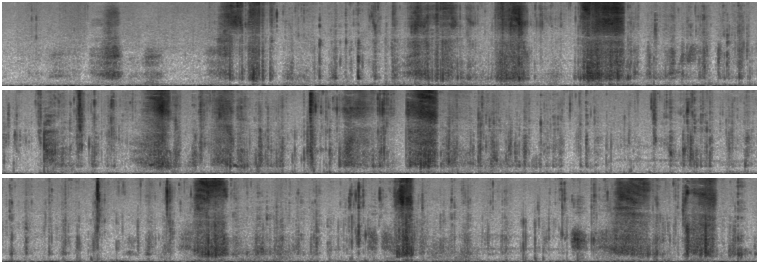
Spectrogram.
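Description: Close-miked eating of long green chilli peppers coated in chilli powder and sesame seeds: a loud crunching bite every few seconds, with chewing between.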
